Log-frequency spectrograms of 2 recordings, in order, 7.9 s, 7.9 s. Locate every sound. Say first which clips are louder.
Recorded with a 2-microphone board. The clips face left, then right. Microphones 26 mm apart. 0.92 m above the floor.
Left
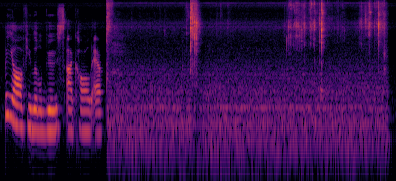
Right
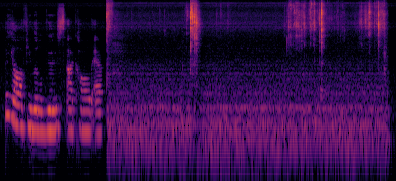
0.1 s a woman speaking: left 7 dB; 50° left (ahead or behind), 0.5 m
2.1 s a crack: even; 20° left (ahead or behind), 0.6 m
